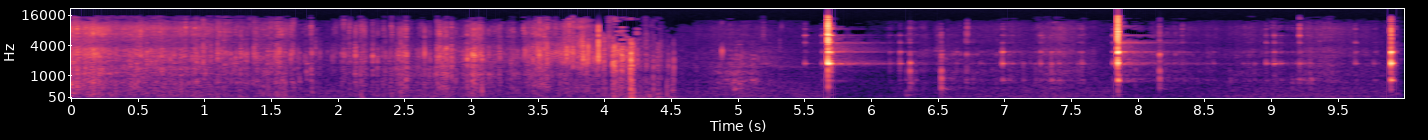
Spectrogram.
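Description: A spoon stirring chopped corn salsa in a glass bowl: soft, moist rustling and scraping of the vegetables, then two sharp clinks of the spoon against the glass, about two seconds apart, each ringing briefly, with a few lighter taps between.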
